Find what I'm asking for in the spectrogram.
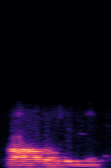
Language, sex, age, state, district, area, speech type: Tamil, male, 18-30, Tamil Nadu, Thanjavur, rural, conversation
